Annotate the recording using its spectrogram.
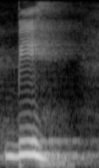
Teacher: Kalau berhenti haknya jadi sukun, baknya tetap pendek, bih. Jadi ini bacaan panjang di haknya hanya berlaku saat wasol atau kita meneruskan bacaan.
